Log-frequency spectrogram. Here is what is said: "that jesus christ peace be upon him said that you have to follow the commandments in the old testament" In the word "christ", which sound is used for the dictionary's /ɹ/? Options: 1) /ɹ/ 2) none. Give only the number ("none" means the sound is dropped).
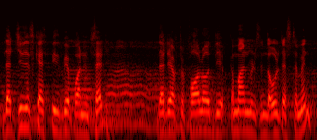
2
